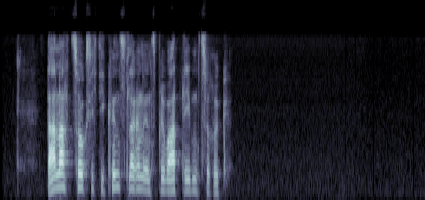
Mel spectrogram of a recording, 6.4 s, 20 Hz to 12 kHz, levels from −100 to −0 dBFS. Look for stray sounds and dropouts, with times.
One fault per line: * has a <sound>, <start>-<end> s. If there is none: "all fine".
all fine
